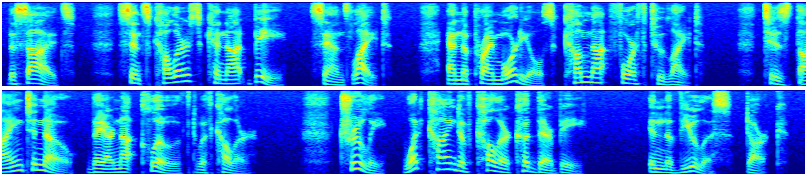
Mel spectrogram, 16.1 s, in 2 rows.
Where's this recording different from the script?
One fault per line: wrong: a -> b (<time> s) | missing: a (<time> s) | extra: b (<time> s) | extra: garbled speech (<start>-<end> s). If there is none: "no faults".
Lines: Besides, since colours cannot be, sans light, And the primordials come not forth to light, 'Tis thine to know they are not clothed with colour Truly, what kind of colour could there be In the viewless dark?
no faults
